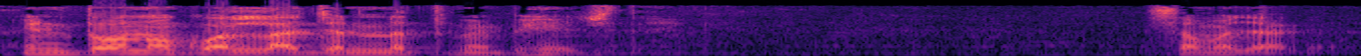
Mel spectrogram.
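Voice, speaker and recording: A male mufti delivering a sermon, emphatic and repetitive, slowing right down to draw out recited verses. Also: mid-range voice, lively intonation, gravelly, highs cut off. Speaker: mufti preacher.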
